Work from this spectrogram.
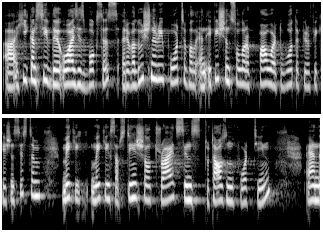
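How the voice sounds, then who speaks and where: A woman moderating a conference panel in a measured, formal manner, often pausing with fillers. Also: medium pitch. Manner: measured, with frequent hesitations. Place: conference hall. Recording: echoey conference hall.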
